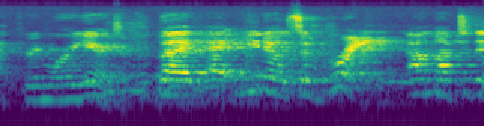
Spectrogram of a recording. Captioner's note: laugh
